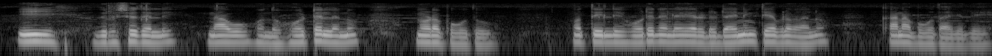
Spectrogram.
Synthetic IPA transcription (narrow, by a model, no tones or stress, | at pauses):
iːd̪ɾuʂjɐd̪ɐlːi | naːʋuond̪uɦoːʈelːɐnːunɔːɽɐbɐɣud̪u | mɐt̪ːuilːiɦoːʈinɐlːeɛɾɐɽuɖɐjniŋɡʈeːbɐlɡɐɭɐnːu | kaːnɐbɐɣud̪aːɡid̪e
